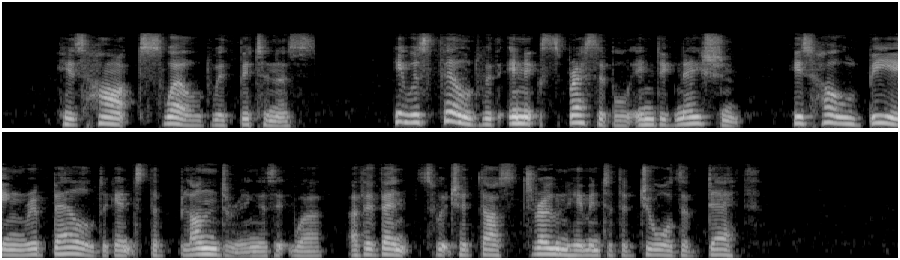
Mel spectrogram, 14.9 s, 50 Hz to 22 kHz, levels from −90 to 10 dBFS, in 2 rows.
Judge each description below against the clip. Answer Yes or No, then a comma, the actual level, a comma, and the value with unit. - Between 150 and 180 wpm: No, slow, 135 wpm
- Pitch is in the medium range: Yes, medium, 170 Hz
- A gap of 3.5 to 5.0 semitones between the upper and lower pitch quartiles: Yes, average, 4.2 semitones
